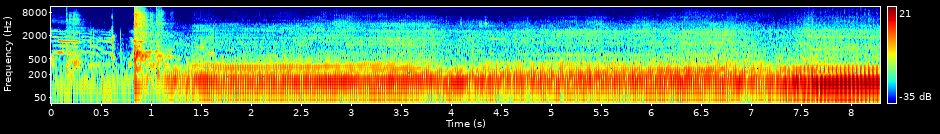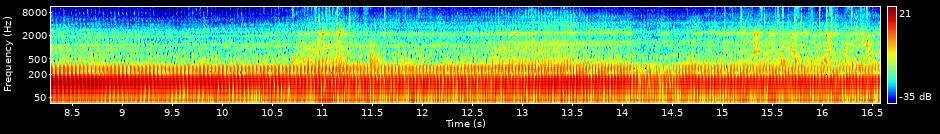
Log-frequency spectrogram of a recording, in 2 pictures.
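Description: A motorcycle engine drones steadily as it rides along.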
